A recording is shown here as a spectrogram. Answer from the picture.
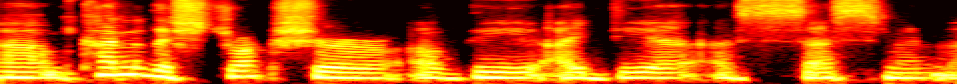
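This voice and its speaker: The voice is somewhat breathy with lively intonation. The sound is dry and close, with no echo. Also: man. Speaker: small business adviser. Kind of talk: webinar presentation. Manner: halting, many fillers.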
